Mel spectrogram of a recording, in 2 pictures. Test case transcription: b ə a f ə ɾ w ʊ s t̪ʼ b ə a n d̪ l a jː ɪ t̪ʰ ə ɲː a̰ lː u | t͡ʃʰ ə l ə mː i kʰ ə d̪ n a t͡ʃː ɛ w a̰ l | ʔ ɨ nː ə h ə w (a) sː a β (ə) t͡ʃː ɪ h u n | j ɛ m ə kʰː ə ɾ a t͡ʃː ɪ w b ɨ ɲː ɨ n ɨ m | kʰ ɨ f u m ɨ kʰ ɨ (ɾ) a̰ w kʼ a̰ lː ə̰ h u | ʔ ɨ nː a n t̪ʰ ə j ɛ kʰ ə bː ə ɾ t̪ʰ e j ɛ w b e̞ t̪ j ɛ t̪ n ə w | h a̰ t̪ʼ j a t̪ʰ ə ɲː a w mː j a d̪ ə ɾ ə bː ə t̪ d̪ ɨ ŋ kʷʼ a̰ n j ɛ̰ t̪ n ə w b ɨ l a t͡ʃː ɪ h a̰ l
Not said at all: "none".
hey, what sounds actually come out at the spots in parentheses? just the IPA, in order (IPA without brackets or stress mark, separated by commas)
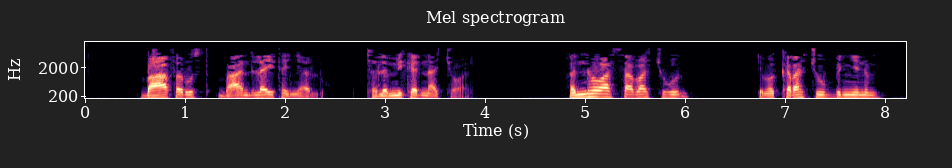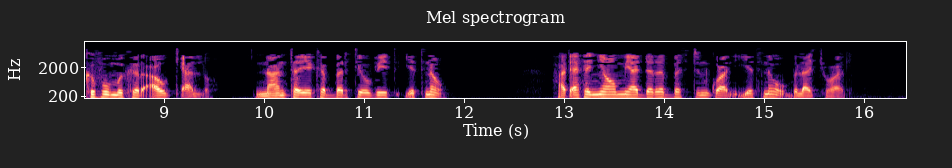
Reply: a, a, ɾ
